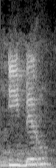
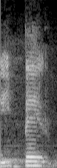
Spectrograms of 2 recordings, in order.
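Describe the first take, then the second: First: "íbero" stressed on the opening í. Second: "ibero" correctly stressed on the middle, i-BE-ro. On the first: Teacher giving the hypothetical wrong form, "íbero" stressed on í. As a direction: punch the first vowel of "íbero". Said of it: "teria acento no i". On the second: Teacher correcting the word for pupils, "ibero" stressed on be. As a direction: stretch be in "ibero". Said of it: "é ibero". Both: Shown as a demonstration.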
